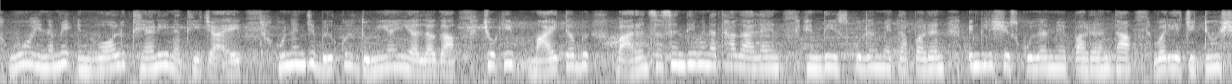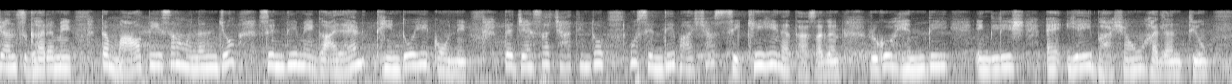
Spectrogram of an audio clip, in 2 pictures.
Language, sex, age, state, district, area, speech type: Sindhi, female, 45-60, Delhi, South Delhi, urban, spontaneous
